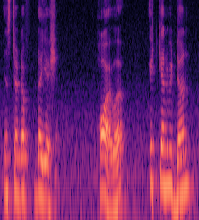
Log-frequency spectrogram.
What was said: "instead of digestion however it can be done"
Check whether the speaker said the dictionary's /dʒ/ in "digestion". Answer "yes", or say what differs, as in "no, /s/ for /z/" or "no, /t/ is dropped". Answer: no, /dʒ/ is dropped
